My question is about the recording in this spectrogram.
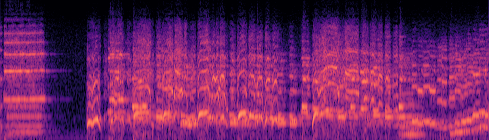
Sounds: music

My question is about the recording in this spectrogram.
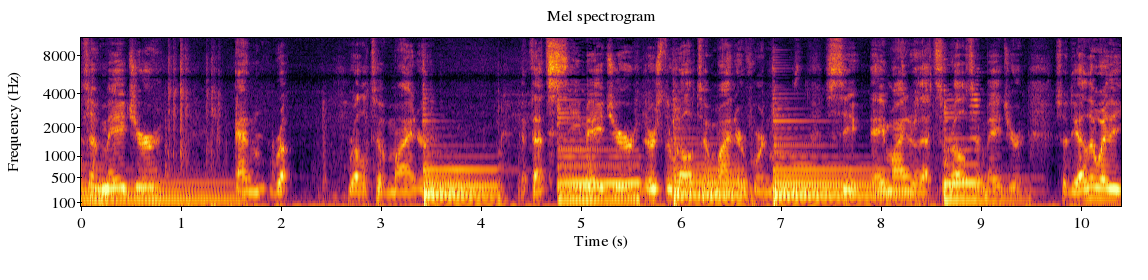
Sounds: guitar
music
speech
plucked string instrument
strum
musical instrument

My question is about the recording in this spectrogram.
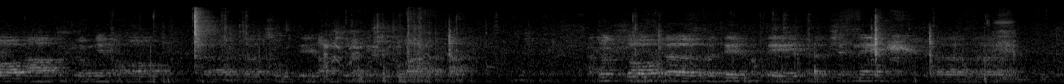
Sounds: speech

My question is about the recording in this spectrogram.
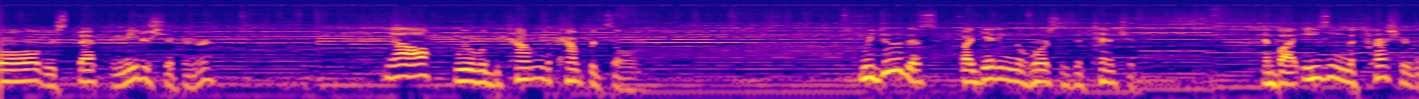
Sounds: music
speech

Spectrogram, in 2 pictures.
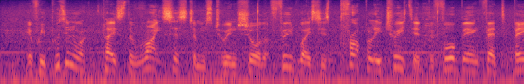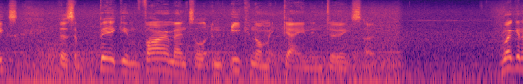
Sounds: speech
music

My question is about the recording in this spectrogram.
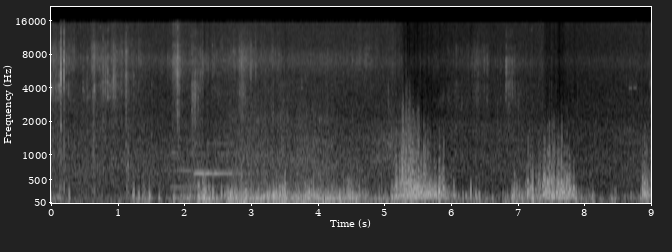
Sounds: vehicle
rail transport

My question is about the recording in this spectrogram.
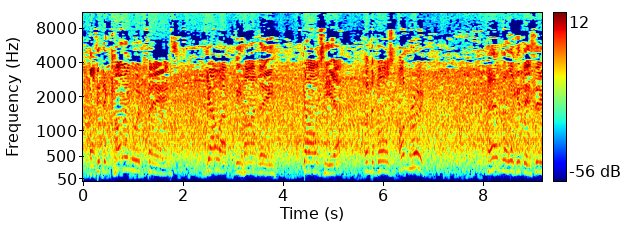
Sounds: speech

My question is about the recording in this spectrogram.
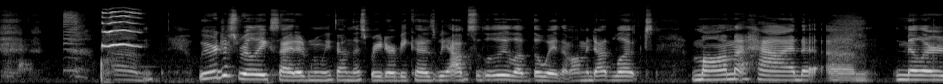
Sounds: speech

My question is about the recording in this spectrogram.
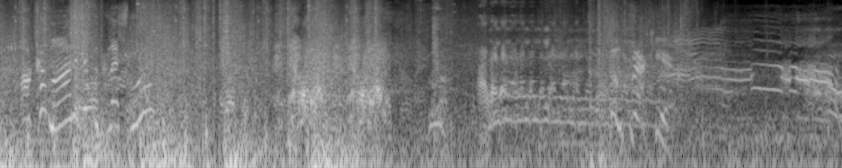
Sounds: speech

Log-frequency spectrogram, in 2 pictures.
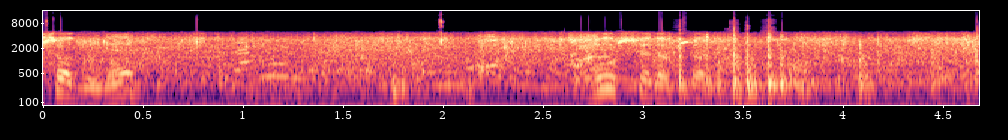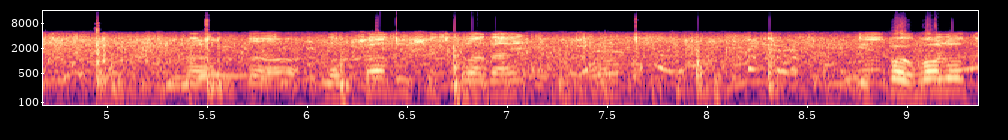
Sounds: kayak
speech
vehicle

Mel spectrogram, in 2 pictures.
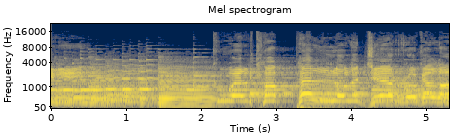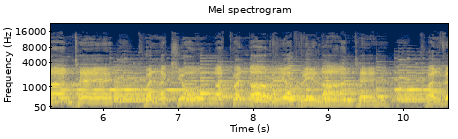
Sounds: music

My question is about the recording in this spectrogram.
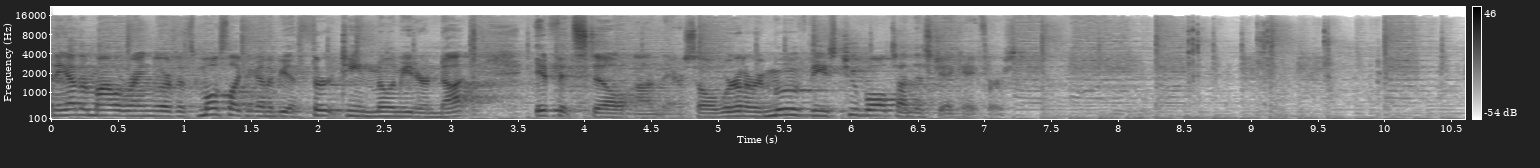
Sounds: speech
music

